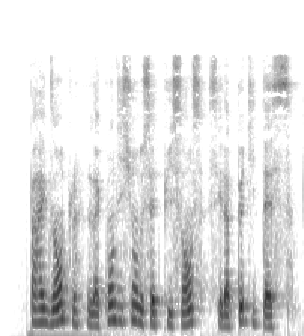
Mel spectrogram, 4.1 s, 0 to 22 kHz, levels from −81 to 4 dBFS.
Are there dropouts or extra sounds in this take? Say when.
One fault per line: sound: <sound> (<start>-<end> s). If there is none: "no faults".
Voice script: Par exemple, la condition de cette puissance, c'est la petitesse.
no faults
